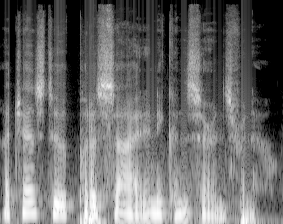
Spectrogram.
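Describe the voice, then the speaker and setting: A man leading a guided meditation in a soothing, gentle, explanatory way, leaving pauses between phrases. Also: low voice, huge pitch swings.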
